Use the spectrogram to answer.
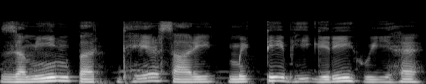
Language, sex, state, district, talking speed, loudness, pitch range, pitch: Hindi, male, Jharkhand, Ranchi, 125 wpm, -17 LUFS, 120-145 Hz, 125 Hz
